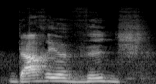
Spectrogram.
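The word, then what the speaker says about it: Dario Wünsch: Dario Vinch.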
